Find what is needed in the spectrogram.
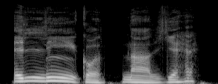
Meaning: jewellery
- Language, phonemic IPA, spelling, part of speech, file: Navajo, /ʔɪ́lĩ́ːkò nɑ̀ːljɛ́hɛ́/, ílį́įgo naalyéhé, noun, Nv-ílį́įgo naalyéhé.ogg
